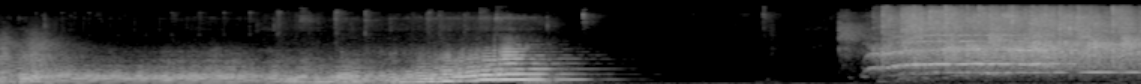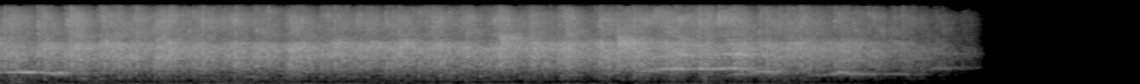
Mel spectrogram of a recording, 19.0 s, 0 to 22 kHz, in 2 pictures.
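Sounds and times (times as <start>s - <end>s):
audience applauding: 7.0s - 17.8s
drawn-out cheers: 7.2s - 10.4s, 14.6s - 17.7s.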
